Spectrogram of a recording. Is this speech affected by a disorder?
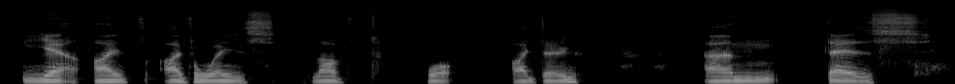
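Yes: dystonia.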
